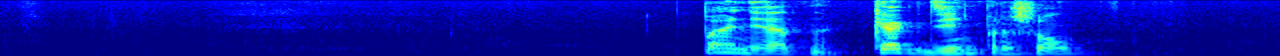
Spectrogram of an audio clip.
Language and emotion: Russian, positive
